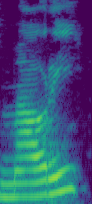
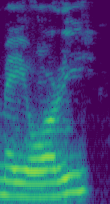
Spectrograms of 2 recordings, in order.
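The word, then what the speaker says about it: Māori: I mean, just for that, because it's about honoring, So if you, so it's Maori. So the R is like a D. So Okay. it's Maori, and you can go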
